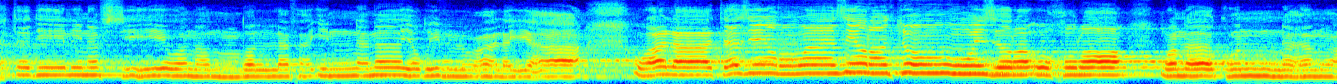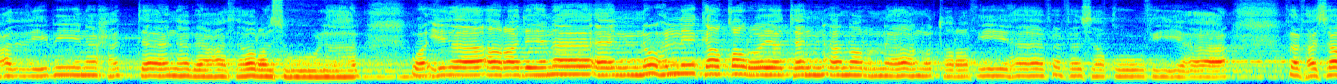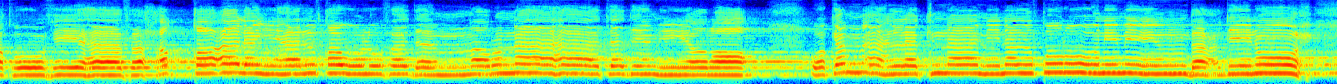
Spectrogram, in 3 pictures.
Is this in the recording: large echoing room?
yes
